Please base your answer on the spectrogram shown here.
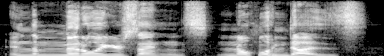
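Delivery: high, loud exasperated rant; angry rant. Acted. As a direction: rant at him, fed up and shrill. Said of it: "I play them up a little bit".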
